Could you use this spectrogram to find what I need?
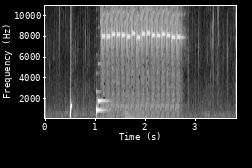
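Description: A fast electronic chiming rattles steadily, then stops.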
